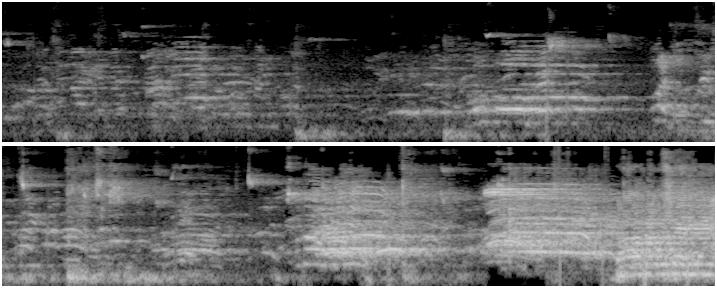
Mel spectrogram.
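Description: Volleyball rally in a gym: sharp thuds of the ball being struck and hitting the hardwood, then players shouting and spectators yelling, which swell into loud cheering near the end as the point is won.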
